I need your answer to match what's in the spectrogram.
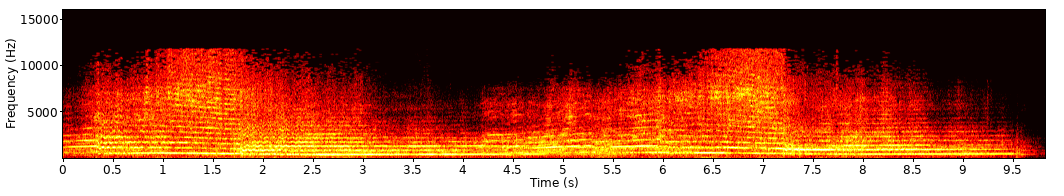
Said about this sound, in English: It's interesting because after going to Austin, the text message sound on my phone has changed. It is now the sound of Formula One cars going by.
